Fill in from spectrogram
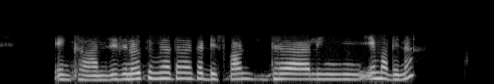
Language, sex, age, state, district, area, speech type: Santali, female, 30-45, Jharkhand, Seraikela Kharsawan, rural, conversation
